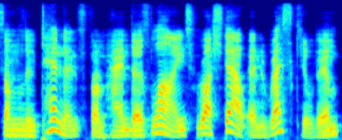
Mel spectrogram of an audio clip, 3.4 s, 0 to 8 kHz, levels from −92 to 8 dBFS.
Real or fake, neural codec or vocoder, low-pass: fake; codec, 24 kHz, 1 kbps, SNAC; 7.2 kHz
